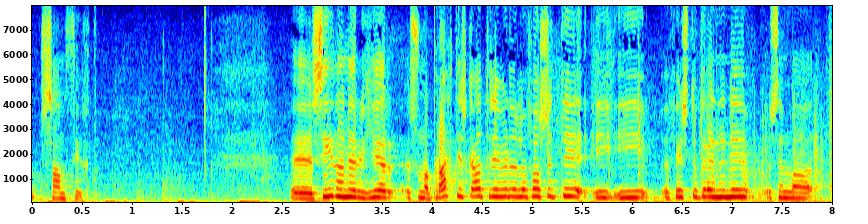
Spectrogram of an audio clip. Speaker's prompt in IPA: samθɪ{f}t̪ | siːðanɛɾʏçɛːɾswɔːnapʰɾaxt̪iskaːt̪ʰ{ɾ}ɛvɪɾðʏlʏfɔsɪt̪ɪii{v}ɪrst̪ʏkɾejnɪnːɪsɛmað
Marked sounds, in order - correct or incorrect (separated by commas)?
incorrect, correct, incorrect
